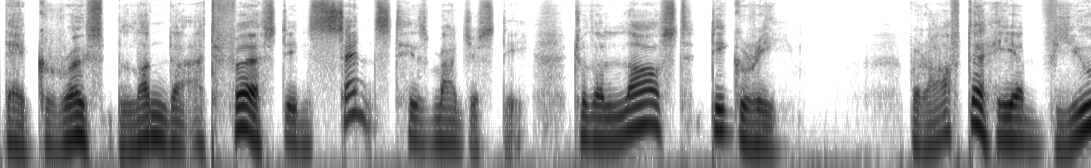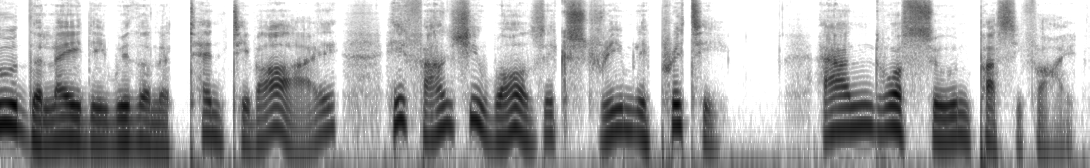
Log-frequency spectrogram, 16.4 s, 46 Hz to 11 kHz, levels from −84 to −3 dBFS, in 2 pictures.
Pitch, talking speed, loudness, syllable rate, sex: 125 Hz, 120 wpm, -19 LUFS, 3.5 syllables/s, male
